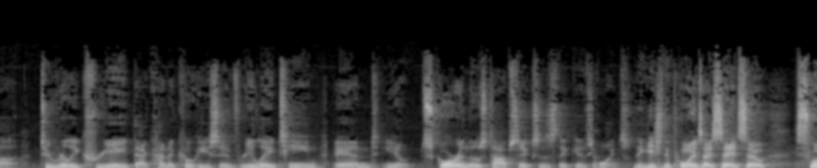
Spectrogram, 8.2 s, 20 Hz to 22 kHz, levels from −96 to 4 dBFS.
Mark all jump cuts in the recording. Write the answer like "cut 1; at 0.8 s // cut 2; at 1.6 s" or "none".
cut 1; at 3.3 s // cut 2; at 5.9 s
